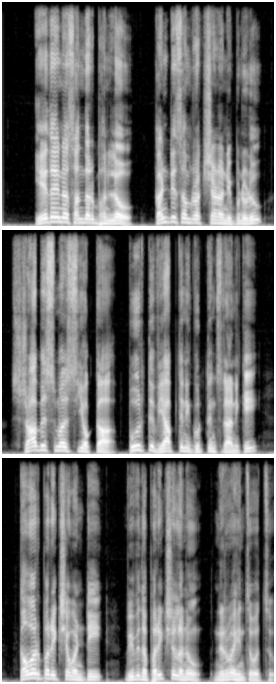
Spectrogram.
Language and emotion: Telugu, neutral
